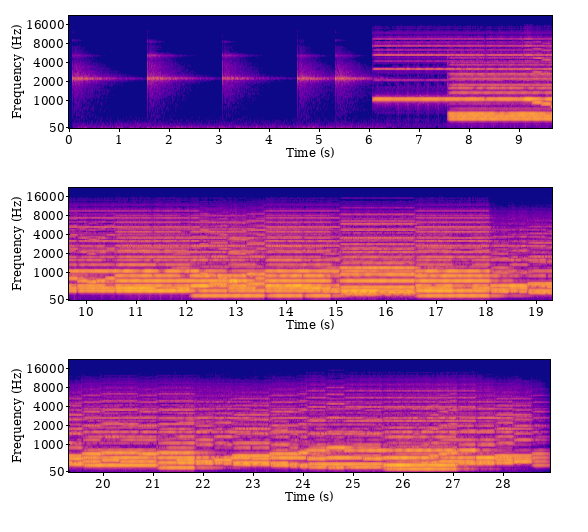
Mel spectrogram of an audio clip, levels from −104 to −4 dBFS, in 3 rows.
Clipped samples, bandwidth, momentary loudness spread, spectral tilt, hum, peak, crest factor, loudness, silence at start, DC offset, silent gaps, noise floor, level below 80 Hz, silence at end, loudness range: under 0.1%; 11 kHz; 7 LU; -5.5 dB/octave; none; -10 dBFS; 16 dB; -25 LUFS; 0.05 s; under 0.1%; none; -80 dBFS; -78 dBFS; 0 s; 7 LU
